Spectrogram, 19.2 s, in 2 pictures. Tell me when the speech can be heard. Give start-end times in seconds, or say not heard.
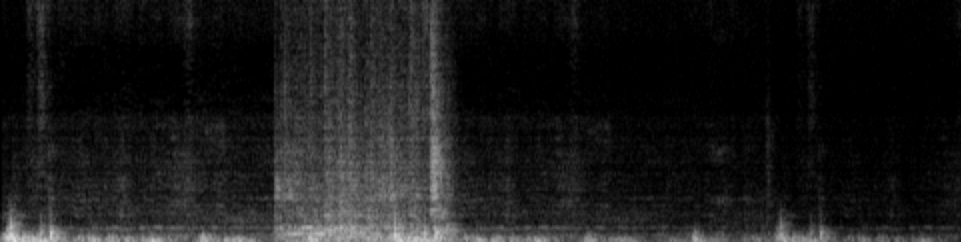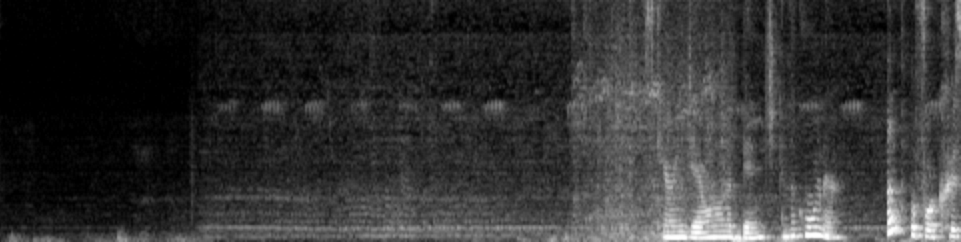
16.1-19.1.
